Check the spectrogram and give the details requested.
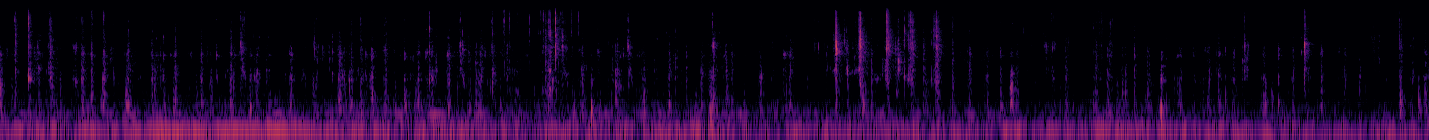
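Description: A person eating rotisserie chicken and cucumber close to the microphone: steady wet chewing and biting with mouth clicks and crunches, a few louder crunches partway through. A steady low hum sits underneath.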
